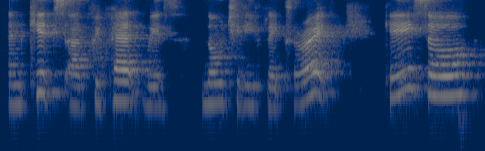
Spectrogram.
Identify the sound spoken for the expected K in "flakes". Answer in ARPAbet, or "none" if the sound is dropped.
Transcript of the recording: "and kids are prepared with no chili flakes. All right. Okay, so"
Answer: K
